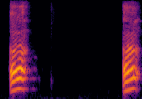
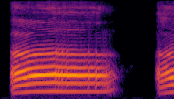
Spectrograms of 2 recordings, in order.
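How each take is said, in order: First: Short আ, stopped abruptly; voice cut off. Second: Long, held-out আ; voice kept running. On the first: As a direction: say আ with the voice shut off at once. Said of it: "তখন আমার আওয়াজটাও বন্ধ থাকছে". (আ, আওয়াজ হঠাৎ বন্ধ করে) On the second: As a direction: stretch আ with the voice left on. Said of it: "আমি যদি আওয়াজ চালু রাখি". (আ, আওয়াজ চালু রেখে টেনে) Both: Shown as a demonstration.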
